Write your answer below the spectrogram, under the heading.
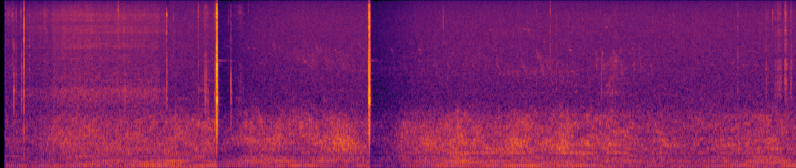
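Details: A steady low rumble of wind or distant traffic with two sharp clicks, and no clear animal voice. No calling toad or other animal stands out from the background.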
